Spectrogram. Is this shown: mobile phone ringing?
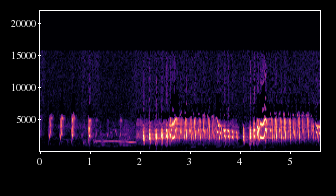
no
